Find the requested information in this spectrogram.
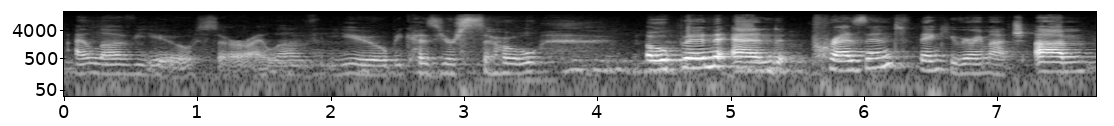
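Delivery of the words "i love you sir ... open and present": tender. Real, not acted. Tender aside to audience member.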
